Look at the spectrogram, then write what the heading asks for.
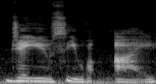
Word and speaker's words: Juci: We also follow a substitute teacher, Miss Juicy. It's Juci, so that's how I'm pronouncing it.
